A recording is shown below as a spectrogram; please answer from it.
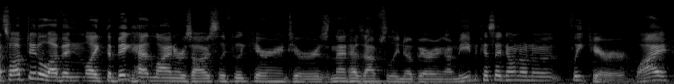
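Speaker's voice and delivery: ordinary talk, nothing marked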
